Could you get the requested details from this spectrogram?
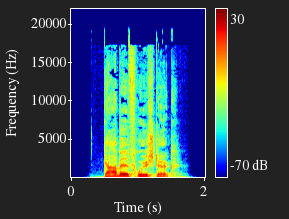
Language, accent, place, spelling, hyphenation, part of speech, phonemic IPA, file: German, Germany, Berlin, Gabelfrühstück, Ga‧bel‧früh‧stück, noun, /ˈɡaː.bəlˌfʁyːʃtʏk/, De-Gabelfrühstück.ogg
- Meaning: synonym of Brunch (“brunch”)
